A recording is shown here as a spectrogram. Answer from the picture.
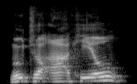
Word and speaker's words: Muta'akil: And now I think I can pronounce his name because it is pronounced the way it looks. Muta'akil was being boxed out as 58-56 South Alabama with a minute left.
